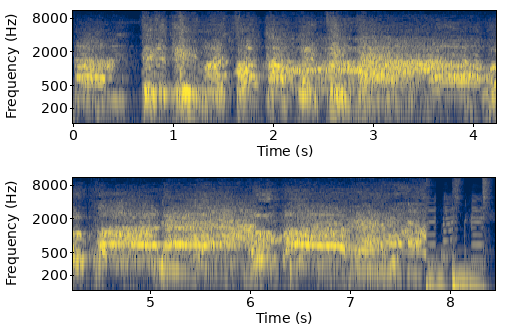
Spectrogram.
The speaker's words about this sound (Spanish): Pero un buen ejemplo son las jacas de los neozelandeses, que en el campo de batalla están diseñadas para espantar al enemigo, ya sea con las expresiones faciales y los ruidos que hacen.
